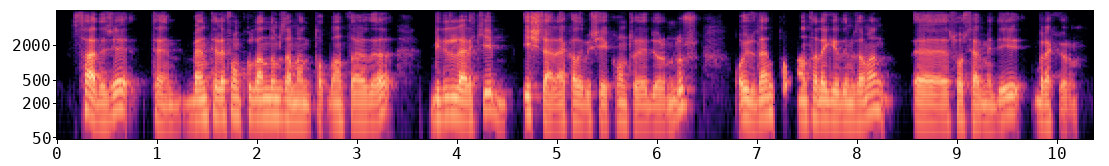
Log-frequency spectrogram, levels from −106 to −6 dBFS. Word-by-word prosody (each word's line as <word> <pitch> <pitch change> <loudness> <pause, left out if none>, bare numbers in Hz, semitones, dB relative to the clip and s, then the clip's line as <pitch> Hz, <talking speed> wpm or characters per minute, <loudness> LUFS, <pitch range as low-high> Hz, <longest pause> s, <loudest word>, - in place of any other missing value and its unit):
sadece 130 +11 +4
ten 90 -1 -4
ben 110 +1 +2
telefon 120 0 +1
kullandığım 120 +1 +2
zaman 100 -4 0
toplantılarda 100 0 -1 0.4
bilirler 115 -2 +3
ki 120 -11 -1
işle 135 0 +3
alakalı 95 +1 -1
bir 95 - -4
şey 95 0 -3
kontrol 95 -3 -4
ediyorumdur. 95 - -3 0.4
O 115 - +2
yüzden 115 +3 +2
toplantılara 110 +1 0
girdiğim 105 -1 -1
zaman, 150 - -1 0.2
eee, 95 -1 +2
sosyal 110 +2 0
medyayı - - -2
bırakıyorum. - - -3
105 Hz, 140 wpm, -24 LUFS, 100-120 Hz, 0.4 s, sadece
